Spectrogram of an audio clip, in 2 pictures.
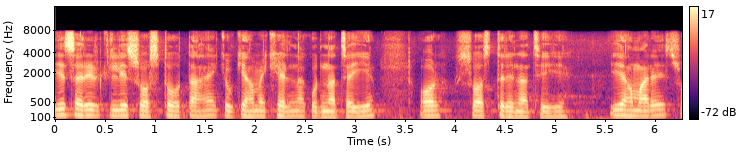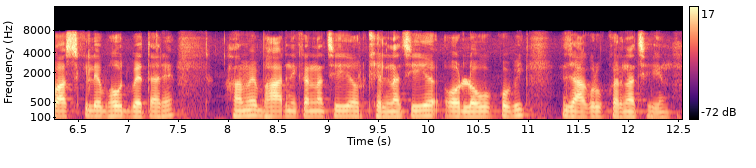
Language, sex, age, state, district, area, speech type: Hindi, male, 30-45, Madhya Pradesh, Bhopal, urban, spontaneous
